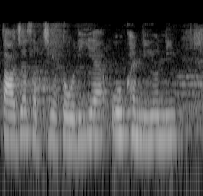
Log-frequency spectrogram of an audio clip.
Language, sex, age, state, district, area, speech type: Dogri, female, 18-30, Jammu and Kashmir, Udhampur, rural, spontaneous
